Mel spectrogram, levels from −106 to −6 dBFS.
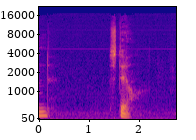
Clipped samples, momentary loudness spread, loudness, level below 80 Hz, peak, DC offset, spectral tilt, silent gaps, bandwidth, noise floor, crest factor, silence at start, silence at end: under 0.1%; 16 LU; -40 LUFS; -76 dBFS; -20 dBFS; under 0.1%; -4 dB/octave; none; 17.5 kHz; -72 dBFS; 24 dB; 0 s; 0.85 s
